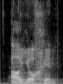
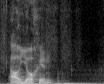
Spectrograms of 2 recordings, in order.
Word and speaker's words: Alekhine: Zion Kanan says, Alekhine is pronounced alternately like a normal person's name and like coughing up a hairball. That's right. It's one you got to practice for sure. Al Jochen. Something like that.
